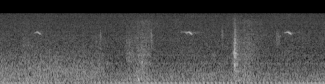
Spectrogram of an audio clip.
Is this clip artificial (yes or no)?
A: no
